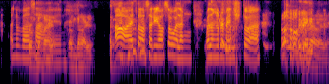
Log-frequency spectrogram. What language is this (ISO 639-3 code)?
fil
